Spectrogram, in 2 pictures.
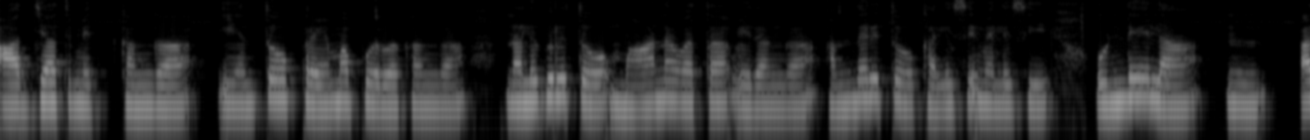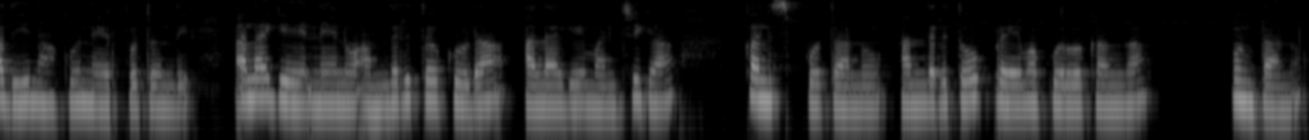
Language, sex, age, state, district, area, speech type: Telugu, female, 18-30, Andhra Pradesh, Kadapa, urban, spontaneous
